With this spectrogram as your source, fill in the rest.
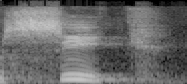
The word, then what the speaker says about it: Sikh: religion okay it was the term seek by the way that's how you pronounce this sikhism the term seek simply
